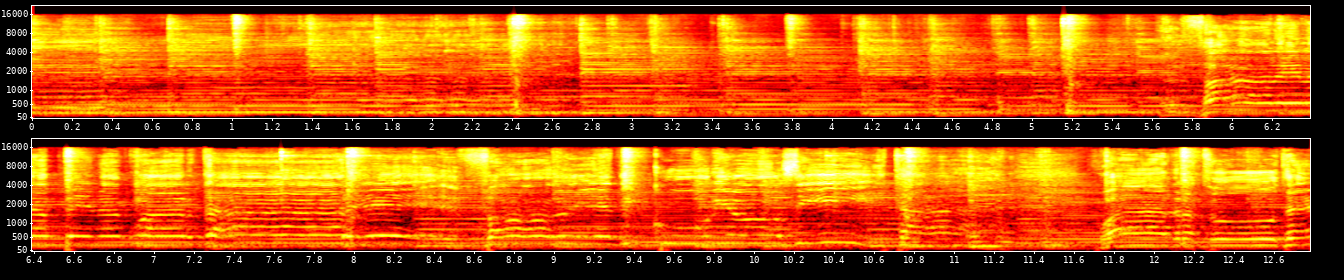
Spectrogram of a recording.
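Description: Acoustic band playing live: strummed acoustic guitars, an acoustic bass guitar and a small drum kit with snare and cymbal strokes, with a voice singing a held line about halfway through and again near the end.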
